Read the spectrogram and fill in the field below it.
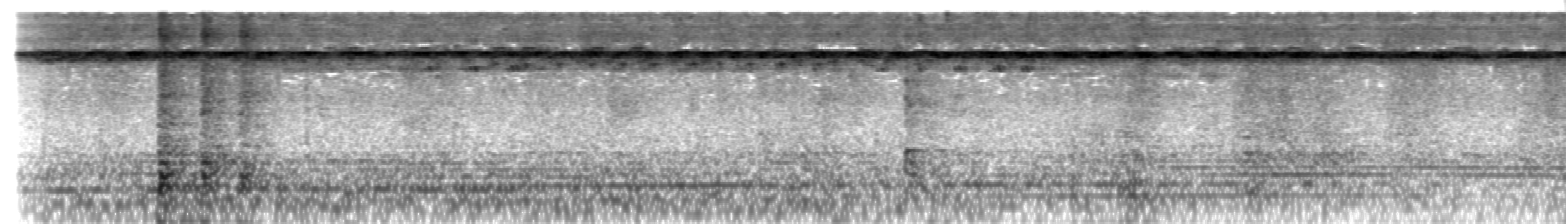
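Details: Crickets, described as white females, give a continuous high, steady trill with no breaks, while faint low rustling and a few clicks sound underneath.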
